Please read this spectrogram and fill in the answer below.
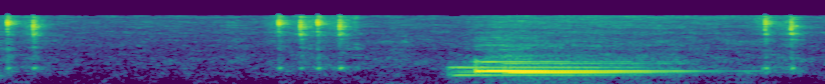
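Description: A few quick clicks on the laptop, then a Windows system chime of several steady tones that rings out and fades over about a second and a half as a User Account Control prompt appears. Two more clicks follow near the end.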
